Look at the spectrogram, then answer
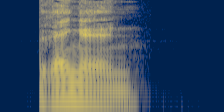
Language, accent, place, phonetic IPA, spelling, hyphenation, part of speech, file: German, Germany, Berlin, [ˈdʁɛŋl̩n], drängeln, drän‧geln, verb, De-drängeln.ogg
- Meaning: 1. to push, jostle (as through crowd, in a queue) 2. to tailgate (drive dangerously close)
